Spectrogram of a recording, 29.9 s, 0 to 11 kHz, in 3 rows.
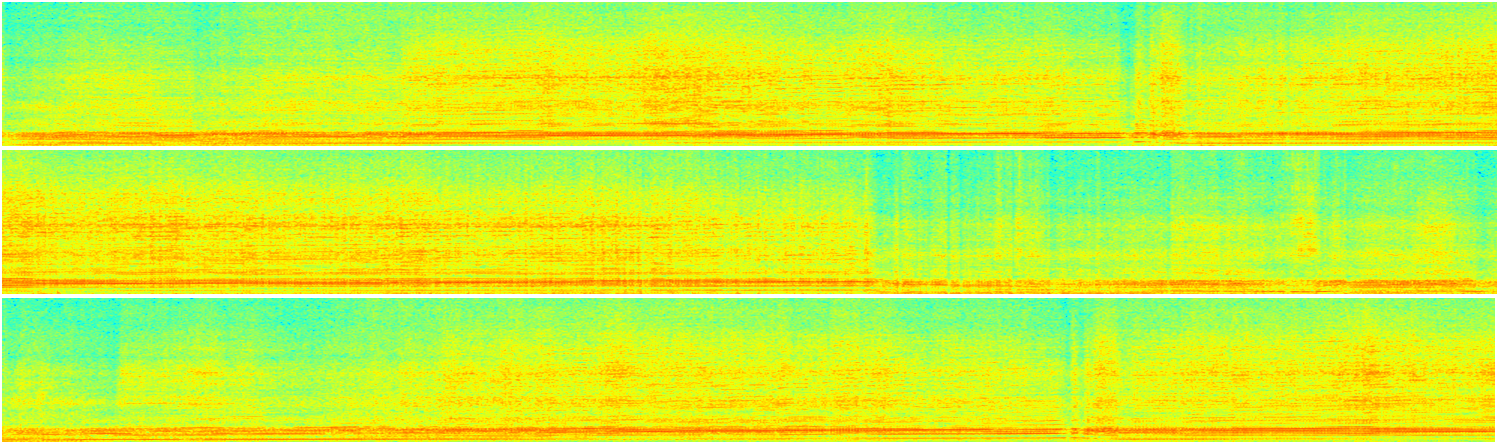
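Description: BMW 3 Series race car's engine heard from inside the cockpit at full throttle, the revs climbing and then dropping sharply at an upshift about seven seconds in. Around the middle the revs fall away for a few seconds, then climb again, with another upshift near the end.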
